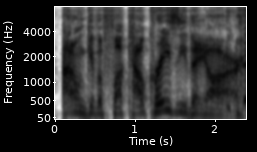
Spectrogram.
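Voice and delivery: Clooney line. Retold or imitated. Fan quoting his favorite George Clooney line in a mock-tough voice. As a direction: snap it back like a hardened criminal. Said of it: "he goes".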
